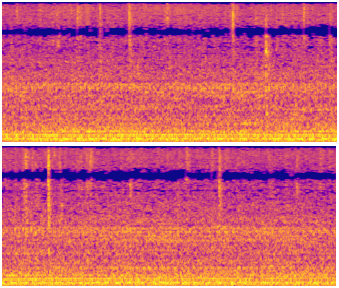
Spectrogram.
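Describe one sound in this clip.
A baler machine rattles and clatters as it picks up straw.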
